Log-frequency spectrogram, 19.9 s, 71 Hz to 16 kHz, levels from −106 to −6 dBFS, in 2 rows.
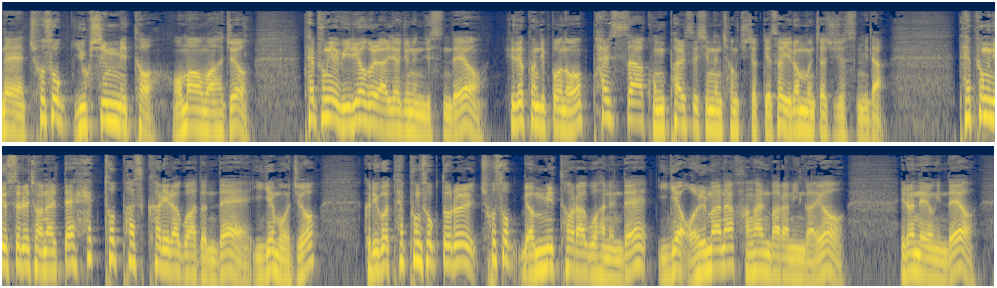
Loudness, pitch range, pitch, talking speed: -14 LUFS, 115-165 Hz, 135 Hz, 325 characters per minute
